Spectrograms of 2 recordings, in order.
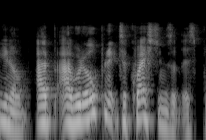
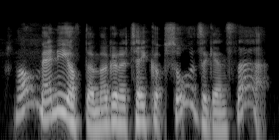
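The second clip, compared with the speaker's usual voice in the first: plain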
